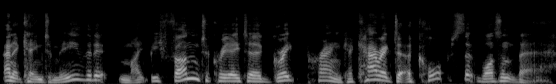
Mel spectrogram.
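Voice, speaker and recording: A man's voice: on the high side, very animated, normal speed, breathy edge, dry recording. A man playing a vengeful, mad failed actor in old-time radio suspense style, taunting his trapped rival with theatrical mock courtesy. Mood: sly, gloating.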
